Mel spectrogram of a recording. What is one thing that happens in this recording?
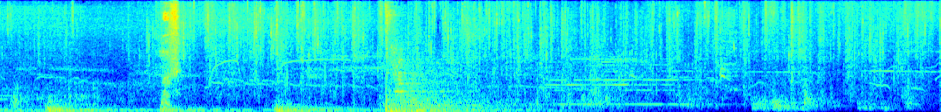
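Footsteps move softly over grass and wooden boards.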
